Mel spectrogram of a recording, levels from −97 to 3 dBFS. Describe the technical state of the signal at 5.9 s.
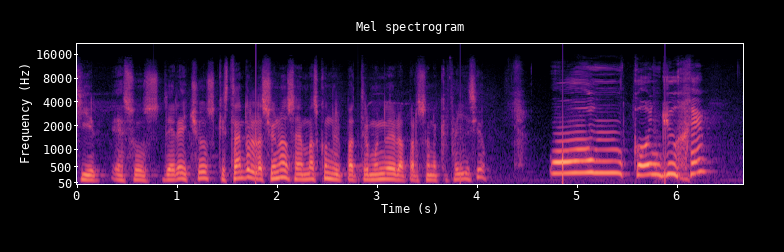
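At 5.87 to 5.90 s the speech has an overlapping-chunks fault. The audio was handled in 1.0 s chunks, and the next chunk starts about 23 ms before the previous one finished, so that short stretch of speech plays twice at the join. It sounds like a brief stutter or click. A dropout or gap would lose audio and leave a hole; here nothing is missing, and the same material is heard again.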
